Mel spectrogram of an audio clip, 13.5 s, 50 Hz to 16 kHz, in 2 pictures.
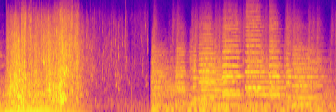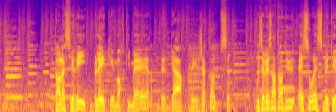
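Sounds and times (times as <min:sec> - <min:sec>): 
music: 0:00.0 - 0:01.7, 0:03.0 - 0:13.4
low hum: 0:00.0 - 0:02.0
staged car skidding on a bend and plunging into water: 0:00.0 - 0:03.0
speech: 0:07.8 - 0:13.4.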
